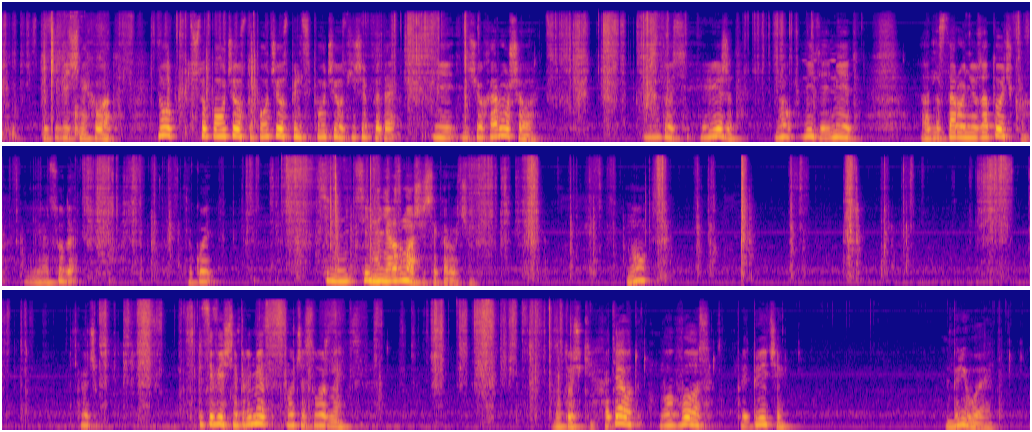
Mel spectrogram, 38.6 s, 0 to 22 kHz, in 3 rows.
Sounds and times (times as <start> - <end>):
Inside, small room: 0.0 - 38.5
Speech: 0.5 - 6.8, 8.0 - 10.8, 11.5 - 13.9, 15.2 - 15.6, 16.8 - 18.8, 20.6 - 21.0, 26.6 - 27.1, 28.0 - 30.3, 32.6 - 35.6, 37.5 - 38.2.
